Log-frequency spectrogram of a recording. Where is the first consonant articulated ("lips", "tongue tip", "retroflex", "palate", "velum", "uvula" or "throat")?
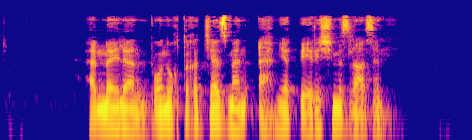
throat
